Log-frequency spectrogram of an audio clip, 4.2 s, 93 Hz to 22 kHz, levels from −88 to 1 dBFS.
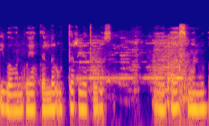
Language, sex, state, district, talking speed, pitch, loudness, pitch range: Rajasthani, female, Rajasthan, Nagaur, 215 wpm, 195 Hz, -16 LUFS, 185-200 Hz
